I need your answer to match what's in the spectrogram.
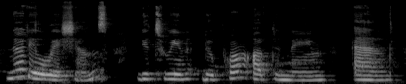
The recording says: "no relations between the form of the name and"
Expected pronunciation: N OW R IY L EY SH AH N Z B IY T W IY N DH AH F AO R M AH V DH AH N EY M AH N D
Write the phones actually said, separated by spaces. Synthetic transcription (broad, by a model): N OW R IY L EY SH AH N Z B IY T W IY N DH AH P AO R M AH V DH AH N EY M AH N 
